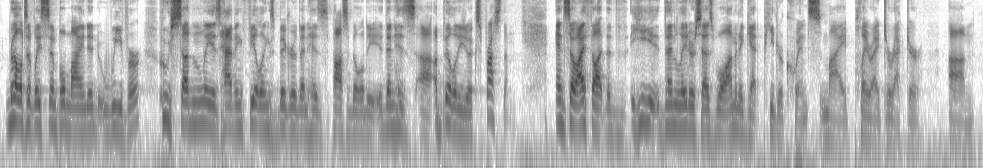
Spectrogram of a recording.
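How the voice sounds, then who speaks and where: A man speaking as a theatre director in an informal, scholarly talk, enthusiastic but often searching for words as he explains. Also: mid-range voice. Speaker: theatre director discussing his production.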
